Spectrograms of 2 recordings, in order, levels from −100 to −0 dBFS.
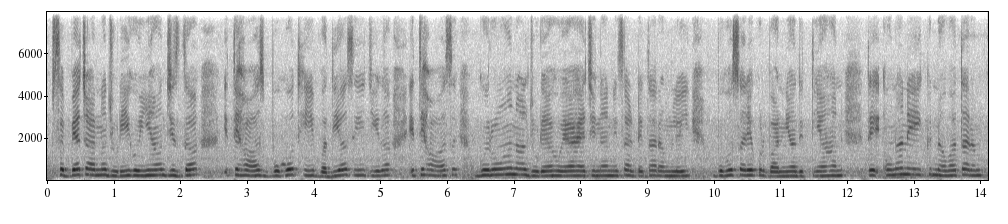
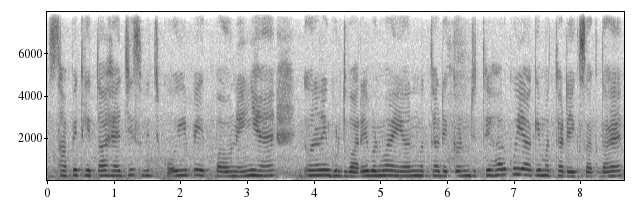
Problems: constant background noise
